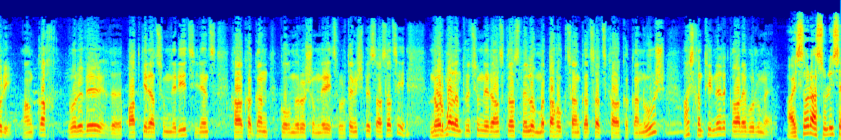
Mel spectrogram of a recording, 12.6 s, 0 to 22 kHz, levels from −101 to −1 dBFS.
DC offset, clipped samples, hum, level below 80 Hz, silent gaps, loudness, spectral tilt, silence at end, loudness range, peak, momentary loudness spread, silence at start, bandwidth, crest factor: under 0.1%; under 0.1%; none; -60 dBFS; none; -21 LUFS; -2.5 dB/octave; 0 s; 3 LU; -2 dBFS; 10 LU; 0 s; 14 kHz; 20 dB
